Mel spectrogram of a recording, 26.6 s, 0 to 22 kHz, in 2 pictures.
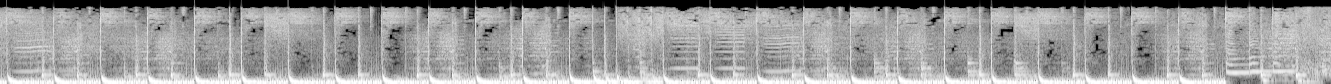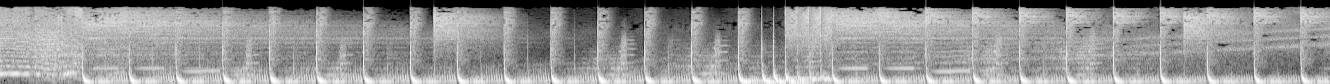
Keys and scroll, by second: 1.7 shift+F2, 2.1 F3, 5.4 ctrl+z, 6.2 ctrl+z, 7.2 ctrl+z, 7.5 ctrl+z, 11.9 F3, 12.3 Escape, 14.2 shift+F2, 14.3 F3, 24.4 ctrl+g.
